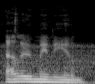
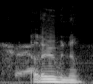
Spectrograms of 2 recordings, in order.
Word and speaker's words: aluminium: Aluminium. Yeah, it's not American, it's aluminium. Aluminum. Depends where you. If you're in America, it's aluminum. If you're in the UK, it's aluminium. Spelt differently as well, not just pronounced differently.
